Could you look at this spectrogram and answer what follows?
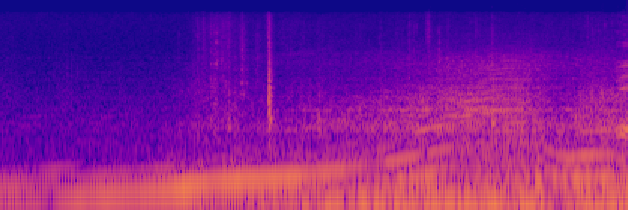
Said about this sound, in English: Has a lot of wheel spin.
